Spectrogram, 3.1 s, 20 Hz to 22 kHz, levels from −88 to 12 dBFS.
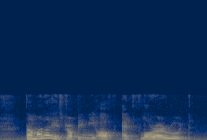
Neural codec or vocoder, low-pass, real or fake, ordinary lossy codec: none; 7.2 kHz; real; MP3, 48 kbps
